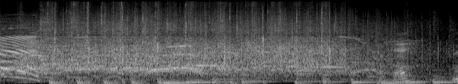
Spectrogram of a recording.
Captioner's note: cheering, applause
